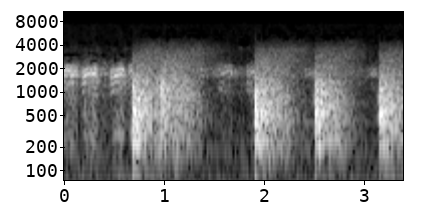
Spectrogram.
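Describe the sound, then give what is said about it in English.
Gunshots fired at a flight of ducks over a lake: four heavy, booming reports with decaying tails come at uneven intervals, after a cluster of smaller pops at the start. “Now, don't shoot too fast, fellas. Look at them come.”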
